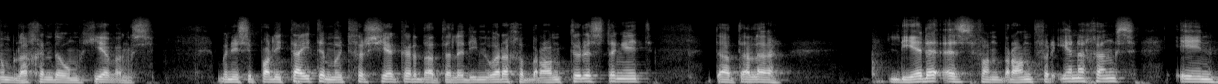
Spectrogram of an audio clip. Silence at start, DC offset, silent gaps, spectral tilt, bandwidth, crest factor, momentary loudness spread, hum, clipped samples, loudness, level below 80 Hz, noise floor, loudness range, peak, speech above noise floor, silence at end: 0 s; under 0.1%; none; -6.5 dB/octave; 9.4 kHz; 16 dB; 9 LU; none; under 0.1%; -16 LUFS; -50 dBFS; -58 dBFS; 2 LU; 0 dBFS; 42 dB; 0 s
